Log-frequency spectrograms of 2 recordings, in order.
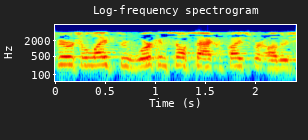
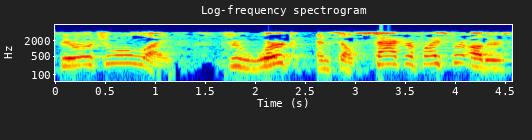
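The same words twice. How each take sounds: First: It is read plainly without added emphasis. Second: It is read with strong added emphasis.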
